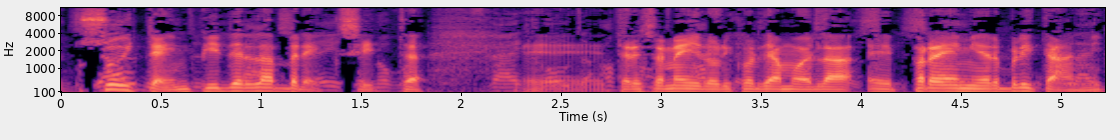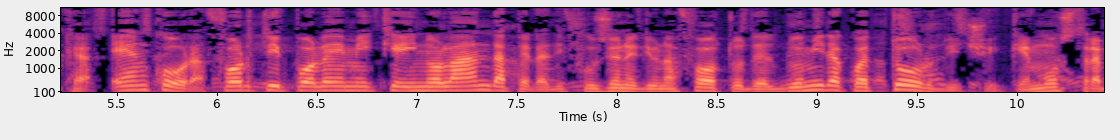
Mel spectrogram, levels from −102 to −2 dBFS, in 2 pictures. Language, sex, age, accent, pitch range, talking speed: Italian, male, 30-49, native, 110-150 Hz, 170 wpm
